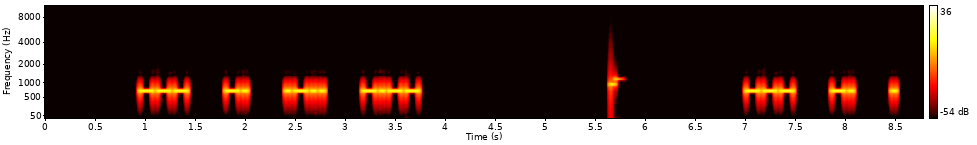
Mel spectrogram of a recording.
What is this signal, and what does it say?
Morse code, heard as a keyed tone, about 28 wpm, spaced as for 16 wpm, 700 Hz. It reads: ONLY ONE
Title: 3x Character Spacing - Top 200 Words - 28wpm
